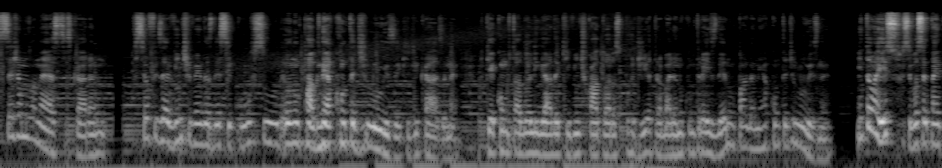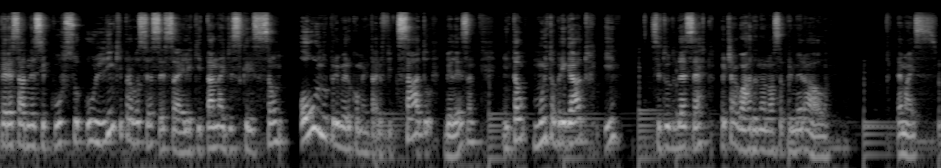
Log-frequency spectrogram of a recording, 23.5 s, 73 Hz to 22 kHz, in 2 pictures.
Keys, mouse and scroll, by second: 0.8-2.2 middle drag, 1.4 scroll up 2, 2.2 click, 2.6 middle click, 2.6-3.1 scroll down 4, 3.0-5.3 middle drag, 3.0 KP_0, 3.1 scroll up 2, 3.3 scroll down 2, 3.4 scroll up 2, 5.3-6.4 drag, 6.4 KP_0, 6.8 z, 6.9-8.0 scroll up 2, 9.2-12.5 drag, 13.1-14.3 drag, 14.3-17.4 middle drag, 14.4-14.9 scroll down 2, 14.9 KP_0, 15.4-16.6 scroll up 2, 17.8 KP_Enter, 18.2 click, 18.9 click, 19.7 middle click, 19.9 middle click, 20.2-20.6 scroll up 2, 20.2 KP_3, 21.4 KP_0, 22.2 middle click, 22.7-23.5 drag.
